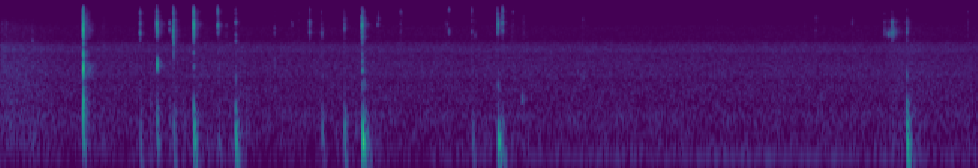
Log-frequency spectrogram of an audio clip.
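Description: Scattered, crisp clicks of keys tapped on a computer keyboard while an email address is entered, in short irregular bursts with pauses, close and quiet over a soft background hiss.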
